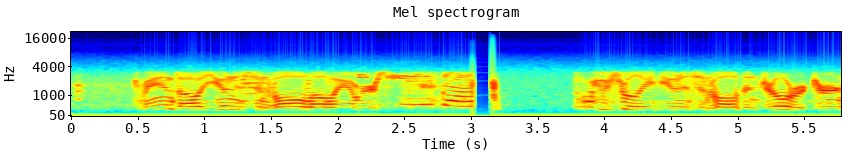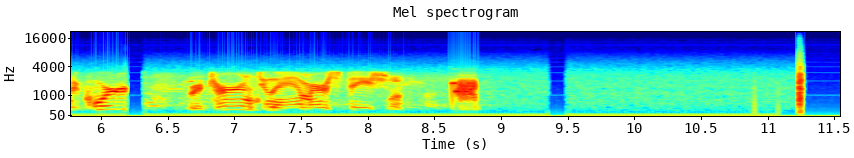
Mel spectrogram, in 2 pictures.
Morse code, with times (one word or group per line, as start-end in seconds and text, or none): none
